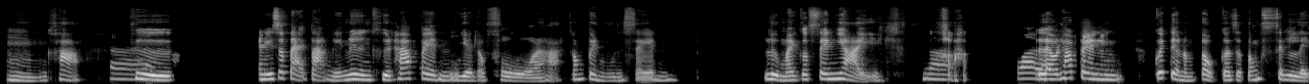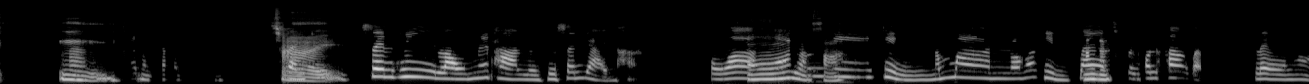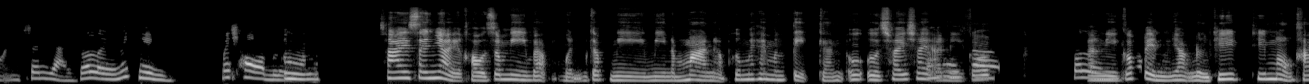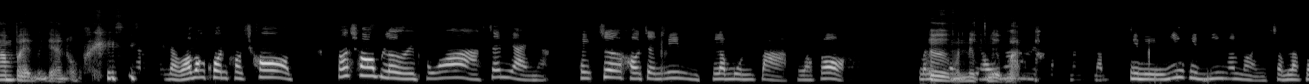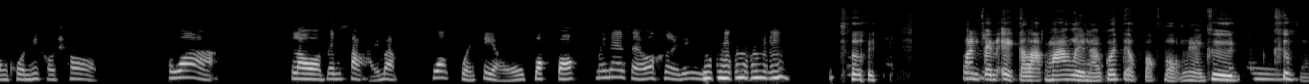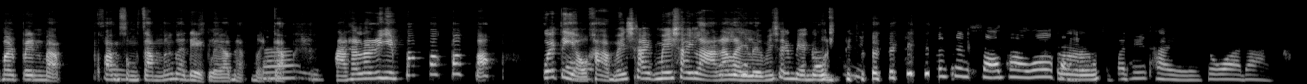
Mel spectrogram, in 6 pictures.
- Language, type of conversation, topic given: Thai, unstructured, ความทรงจำเกี่ยวกับอาหารในวัยเด็กของคุณคืออะไร?
- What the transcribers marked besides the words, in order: distorted speech; tapping; unintelligible speech; chuckle; laughing while speaking: "ค่ะ"; mechanical hum; unintelligible speech; laughing while speaking: "โอเค"; unintelligible speech; in English: "texture"; static; unintelligible speech; laughing while speaking: "เคย"; unintelligible speech; chuckle; laughing while speaking: "อะไรเลย"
